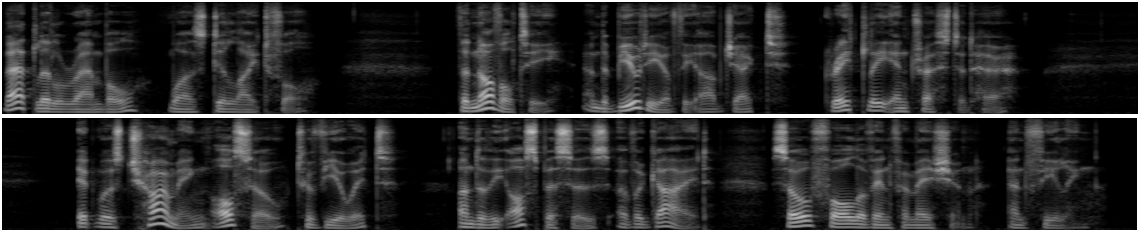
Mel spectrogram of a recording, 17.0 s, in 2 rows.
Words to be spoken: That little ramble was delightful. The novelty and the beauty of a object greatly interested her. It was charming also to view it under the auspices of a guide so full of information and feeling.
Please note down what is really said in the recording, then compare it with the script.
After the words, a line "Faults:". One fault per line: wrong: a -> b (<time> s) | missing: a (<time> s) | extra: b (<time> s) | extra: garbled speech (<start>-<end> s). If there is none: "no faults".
That little ramble was delightful. The novelty and the beauty of the object greatly interested her. It was charming also to view it under the auspices of a guide so full of information and feeling.
Faults:
wrong: a -> the (5.1 s)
